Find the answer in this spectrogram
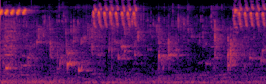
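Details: Blue-crowned hanging parrot, sharp chattering used to tutor contest songbirds: three bursts of shrill, rapid ticking trills, at the start, around one and a half seconds and near the end, with scattered lower clicks and rustling between them.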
